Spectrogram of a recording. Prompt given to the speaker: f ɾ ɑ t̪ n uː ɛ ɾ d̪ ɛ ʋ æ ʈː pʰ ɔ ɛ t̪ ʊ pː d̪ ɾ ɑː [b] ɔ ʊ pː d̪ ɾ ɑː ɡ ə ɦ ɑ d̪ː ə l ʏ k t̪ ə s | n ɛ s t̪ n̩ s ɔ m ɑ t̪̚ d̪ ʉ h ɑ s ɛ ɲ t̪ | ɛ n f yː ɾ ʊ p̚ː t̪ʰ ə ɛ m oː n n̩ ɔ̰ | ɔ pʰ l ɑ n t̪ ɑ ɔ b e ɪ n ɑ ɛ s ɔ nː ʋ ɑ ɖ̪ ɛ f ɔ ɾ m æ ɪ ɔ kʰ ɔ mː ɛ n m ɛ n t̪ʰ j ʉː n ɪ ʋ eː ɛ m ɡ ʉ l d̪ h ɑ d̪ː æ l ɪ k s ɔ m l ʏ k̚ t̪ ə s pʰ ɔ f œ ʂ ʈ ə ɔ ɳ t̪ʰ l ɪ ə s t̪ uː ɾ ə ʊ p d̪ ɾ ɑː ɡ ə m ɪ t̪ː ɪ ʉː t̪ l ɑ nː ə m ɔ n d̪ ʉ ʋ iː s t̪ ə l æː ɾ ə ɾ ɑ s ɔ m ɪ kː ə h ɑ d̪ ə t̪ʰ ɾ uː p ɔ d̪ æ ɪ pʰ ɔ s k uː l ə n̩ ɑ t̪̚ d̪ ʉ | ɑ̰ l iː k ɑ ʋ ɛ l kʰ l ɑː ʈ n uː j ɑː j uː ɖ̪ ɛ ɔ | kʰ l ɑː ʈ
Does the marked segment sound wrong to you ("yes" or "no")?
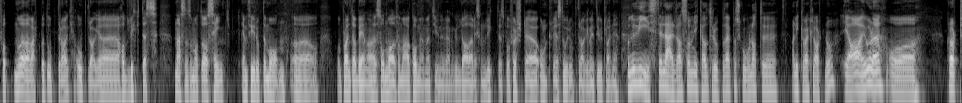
yes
